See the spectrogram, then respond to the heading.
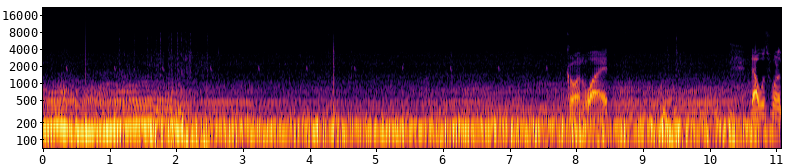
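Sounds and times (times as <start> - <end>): light ticking: 3.2 - 6.2.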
